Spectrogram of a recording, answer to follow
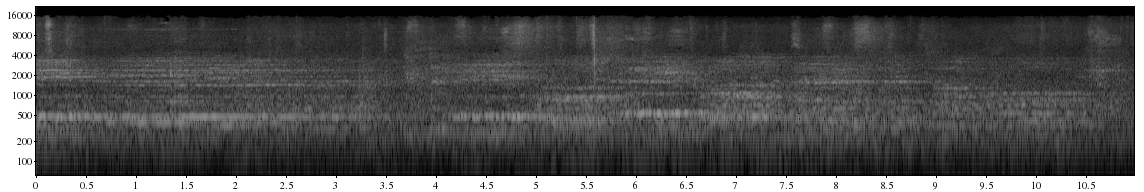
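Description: Unaccompanied choir singing an Orthodox liturgical chant, several voices holding long, steady notes and moving slowly from pitch to pitch.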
